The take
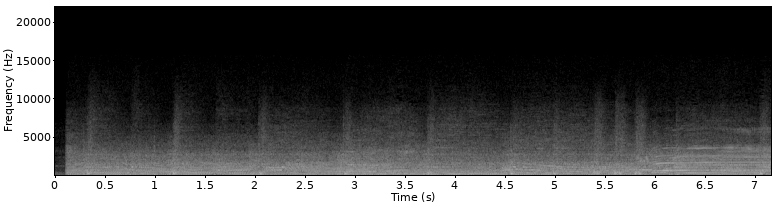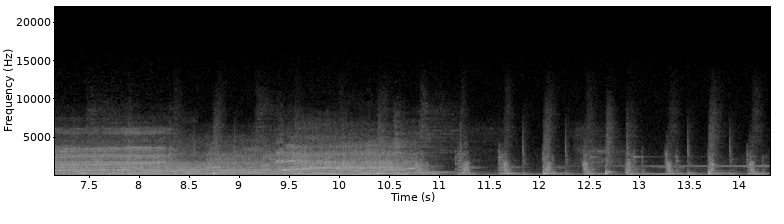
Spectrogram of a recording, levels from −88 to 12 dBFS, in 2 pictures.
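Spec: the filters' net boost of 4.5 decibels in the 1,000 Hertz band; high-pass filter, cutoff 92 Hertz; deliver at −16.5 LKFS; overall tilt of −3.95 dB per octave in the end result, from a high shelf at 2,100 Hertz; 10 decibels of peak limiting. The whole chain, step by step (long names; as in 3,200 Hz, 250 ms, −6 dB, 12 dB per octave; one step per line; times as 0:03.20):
high-pass filter 92 Hz
parametric band 1,000 Hz +6.5 dB
high-shelf EQ 2,100 Hz −3.5 dB
level +13.5 dB
brickwall limiter −8 dBFS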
